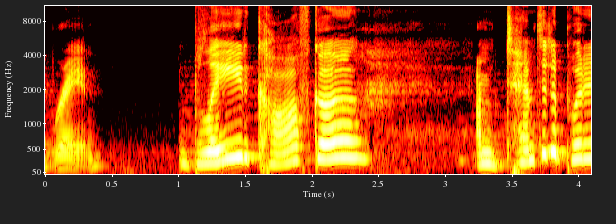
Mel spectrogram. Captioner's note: sighs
